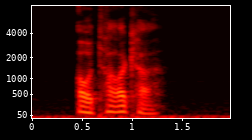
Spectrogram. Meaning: 1. comparative degree of autark 2. inflection of autark: strong/mixed nominative masculine singular 3. inflection of autark: strong genitive/dative feminine singular
- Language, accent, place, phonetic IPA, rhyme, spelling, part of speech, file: German, Germany, Berlin, [aʊ̯ˈtaʁkɐ], -aʁkɐ, autarker, adjective, De-autarker.ogg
